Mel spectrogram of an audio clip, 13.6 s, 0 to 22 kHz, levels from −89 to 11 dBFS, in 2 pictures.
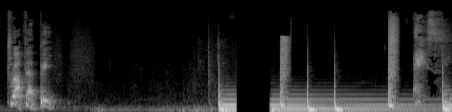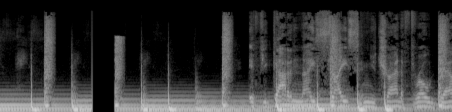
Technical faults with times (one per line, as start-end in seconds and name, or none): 3.53-4.06 stream reconnect
8.15-9.20 stream reconnect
